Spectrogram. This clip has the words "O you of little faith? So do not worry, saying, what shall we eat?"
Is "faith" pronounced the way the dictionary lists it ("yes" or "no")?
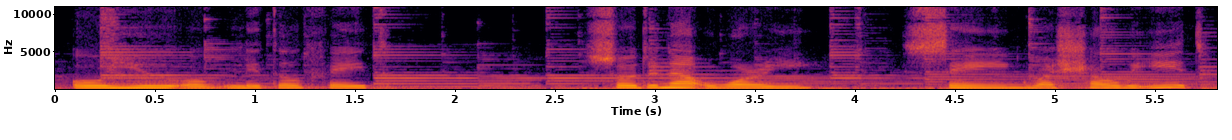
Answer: no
